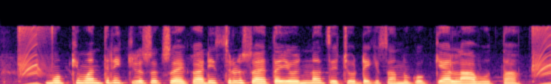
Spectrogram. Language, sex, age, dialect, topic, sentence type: Hindi, female, 18-24, Kanauji Braj Bhasha, agriculture, question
